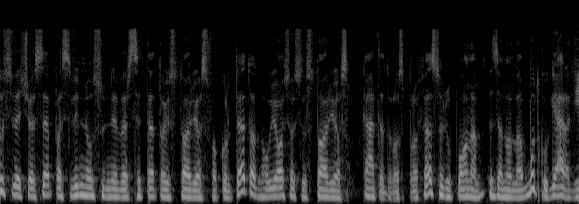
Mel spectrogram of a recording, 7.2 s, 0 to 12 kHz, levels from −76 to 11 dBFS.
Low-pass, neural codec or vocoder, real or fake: 7.2 kHz; none; real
